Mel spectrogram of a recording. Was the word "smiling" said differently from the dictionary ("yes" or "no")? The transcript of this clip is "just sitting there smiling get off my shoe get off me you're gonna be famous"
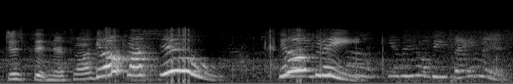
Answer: yes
